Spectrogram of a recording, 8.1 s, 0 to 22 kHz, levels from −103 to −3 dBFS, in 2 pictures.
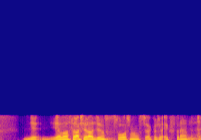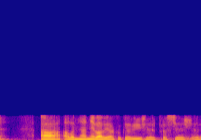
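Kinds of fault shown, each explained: G.729 codec: the whole clip is cut off above 4 kHz and sounds rough and a bit synthetic, typical of an 8 kbit/s model-based voice coder.
VoIP packet loss concealed by the speech codec: near 2.2 s, 3.7–4.1 s and 7.7 s, gaps get filled with a buzzy, fading smear of the preceding sound.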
